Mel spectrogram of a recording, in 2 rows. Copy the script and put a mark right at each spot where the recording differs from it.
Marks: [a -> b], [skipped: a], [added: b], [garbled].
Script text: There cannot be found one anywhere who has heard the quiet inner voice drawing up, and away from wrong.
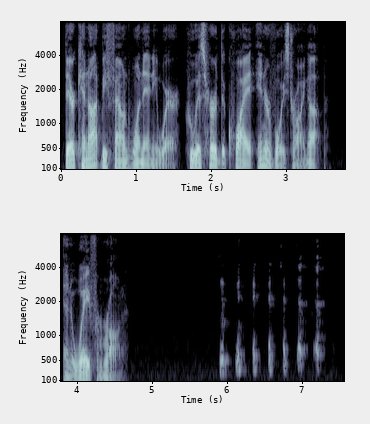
There cannot be found one anywhere who has heard the quiet inner voice drawing up, and away from wrong.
